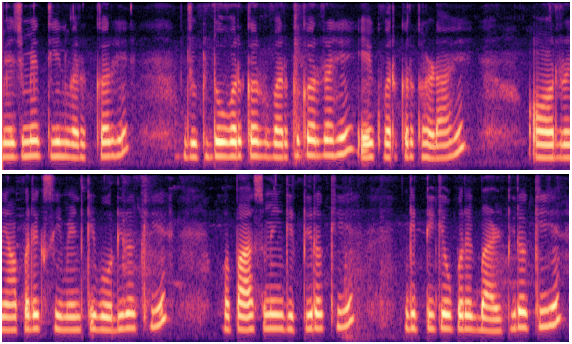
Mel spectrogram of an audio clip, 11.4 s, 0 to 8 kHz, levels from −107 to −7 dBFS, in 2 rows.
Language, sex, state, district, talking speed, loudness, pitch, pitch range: Hindi, female, Jharkhand, Sahebganj, 185 wpm, -18 LUFS, 250 Hz, 235-270 Hz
